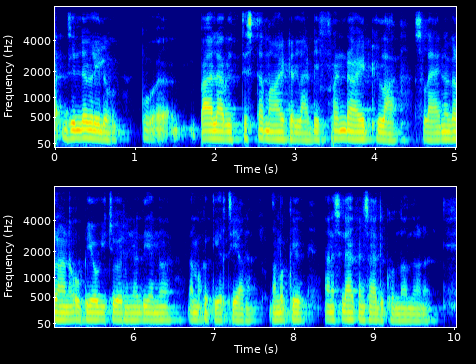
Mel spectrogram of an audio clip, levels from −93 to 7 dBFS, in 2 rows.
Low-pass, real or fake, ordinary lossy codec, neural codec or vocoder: 7.2 kHz; fake; none; codec, 16 kHz, 2 kbps, FunCodec, trained on Chinese and English, 25 frames a second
